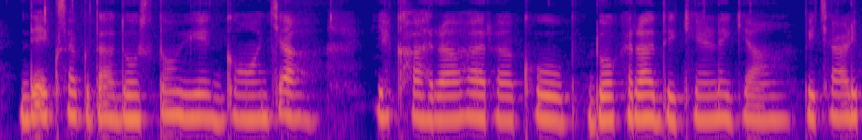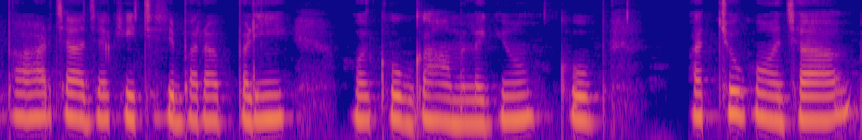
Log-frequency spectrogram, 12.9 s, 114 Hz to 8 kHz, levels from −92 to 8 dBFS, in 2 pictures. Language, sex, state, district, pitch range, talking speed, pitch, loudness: Garhwali, female, Uttarakhand, Uttarkashi, 220-235 Hz, 130 wpm, 225 Hz, -34 LUFS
